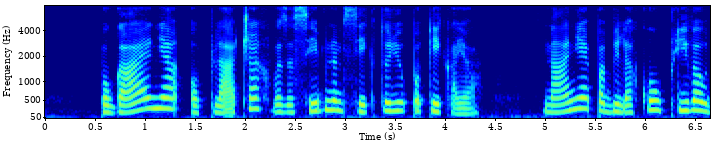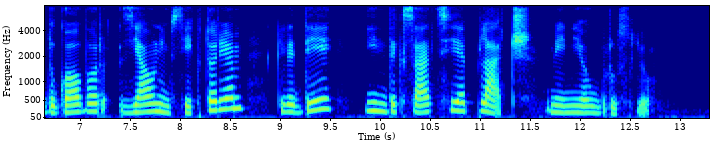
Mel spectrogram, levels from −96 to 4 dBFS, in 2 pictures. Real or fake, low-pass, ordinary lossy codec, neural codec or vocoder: fake; none; none; codec, 16 kHz, 6 kbps, DAC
